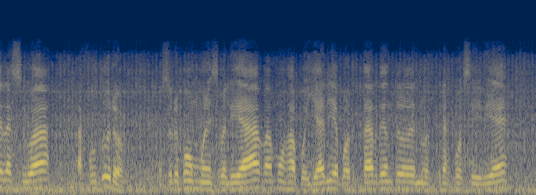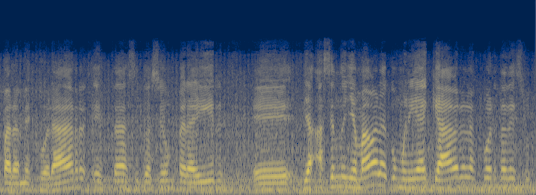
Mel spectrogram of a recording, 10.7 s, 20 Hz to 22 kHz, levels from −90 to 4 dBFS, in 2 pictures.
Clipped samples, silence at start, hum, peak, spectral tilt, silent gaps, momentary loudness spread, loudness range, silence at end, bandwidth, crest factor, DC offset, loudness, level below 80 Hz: under 0.1%; 0 s; none; 0 dBFS; -7 dB/octave; none; 8 LU; 2 LU; 0 s; 8.8 kHz; 16 dB; under 0.1%; -17 LUFS; -42 dBFS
